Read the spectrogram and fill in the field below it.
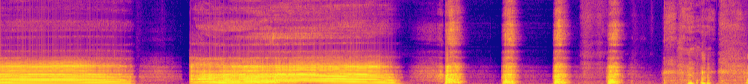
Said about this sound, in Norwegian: Det føles ut som en urlyd. Ja, det er en urlyd. Mm. Ja, det er skikkelig urlyd. Det er faktisk en hjortebukk ja.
